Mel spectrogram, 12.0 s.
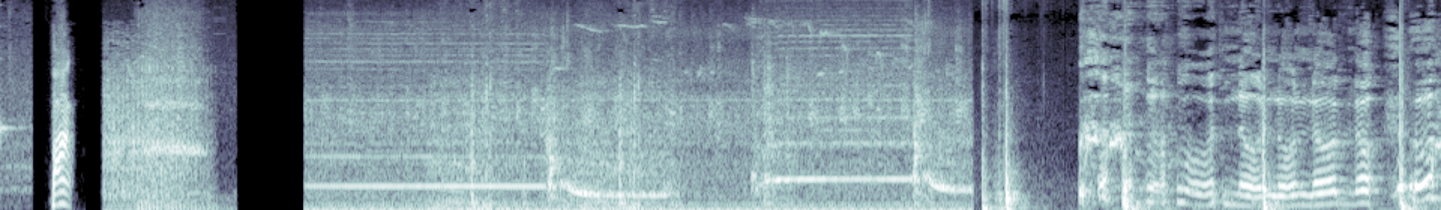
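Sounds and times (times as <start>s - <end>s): engine rumble: 2.6s - 8.1s
hydraulic whine sliding down: 2.6s - 8.1s.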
